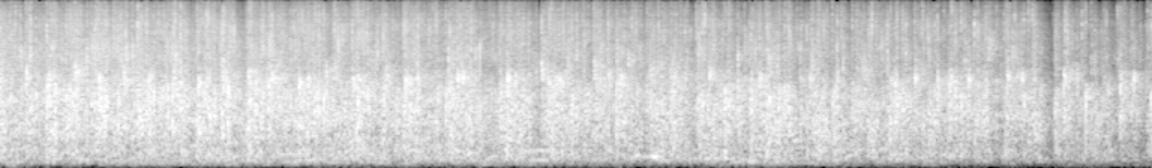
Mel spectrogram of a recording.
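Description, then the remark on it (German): A large crowd applauds steadily for several seconds, a dense, loud wash of clapping that stays strong throughout with only a slight dip near the end. “Die singen alle fleißig mit und applaudieren.”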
